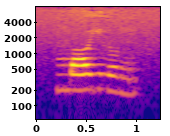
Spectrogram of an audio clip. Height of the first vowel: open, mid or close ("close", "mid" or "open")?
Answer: mid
